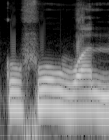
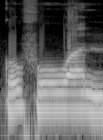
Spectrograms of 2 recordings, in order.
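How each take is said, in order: The two takes are said the same way.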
